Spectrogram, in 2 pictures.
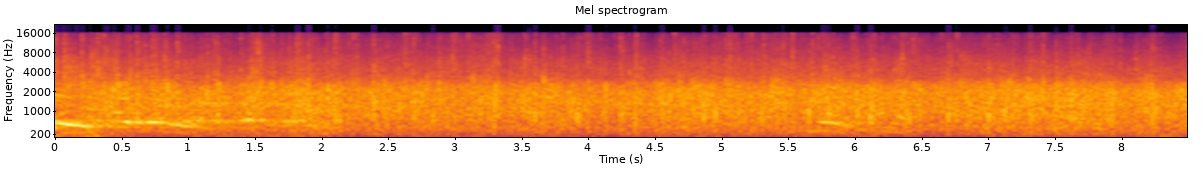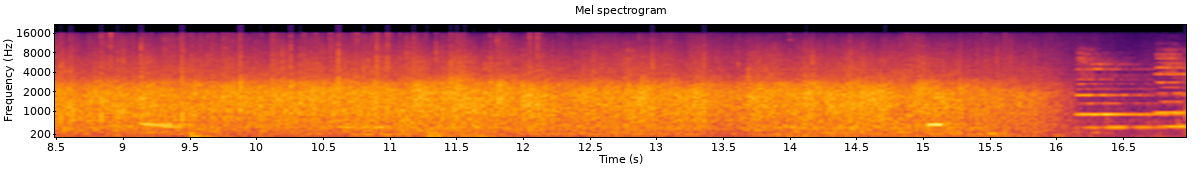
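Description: Concert audience applauding steadily, with a few voices calling out over the clapping. The applause dies away near the end.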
